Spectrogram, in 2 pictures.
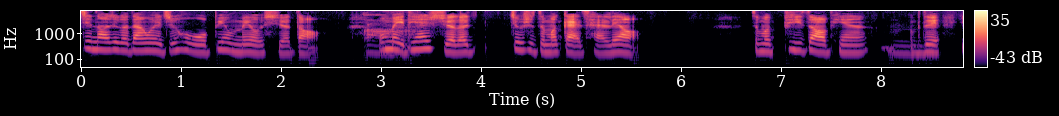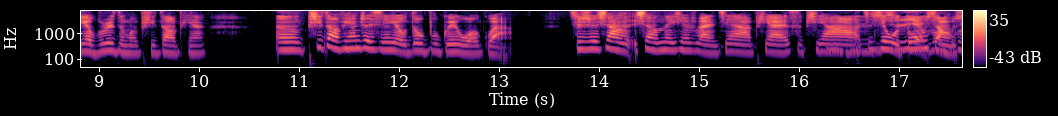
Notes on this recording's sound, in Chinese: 这期节目录制于”大西洋最后一滴眼泪“赛里木湖的湖边停车场的车内。我们在夜晚的星空下畅谈。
